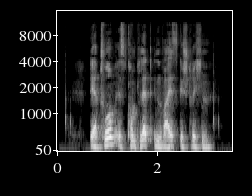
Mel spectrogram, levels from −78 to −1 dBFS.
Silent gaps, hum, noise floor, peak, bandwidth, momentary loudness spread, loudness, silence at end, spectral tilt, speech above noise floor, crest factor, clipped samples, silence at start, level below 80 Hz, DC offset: none; none; -44 dBFS; 0 dBFS; 11.5 kHz; 12 LU; -16 LUFS; 0.45 s; -6.5 dB/octave; 29 dB; 16 dB; under 0.1%; 0.65 s; -50 dBFS; under 0.1%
